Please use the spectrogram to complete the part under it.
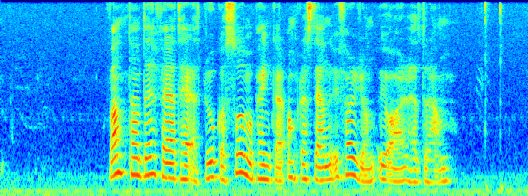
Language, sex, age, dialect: Faroese, female, 36-60, Norðurstreymoy/Eysturoy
